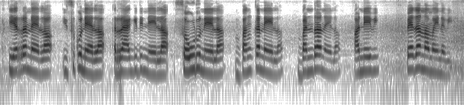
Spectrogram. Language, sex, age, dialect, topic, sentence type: Telugu, female, 18-24, Southern, agriculture, statement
